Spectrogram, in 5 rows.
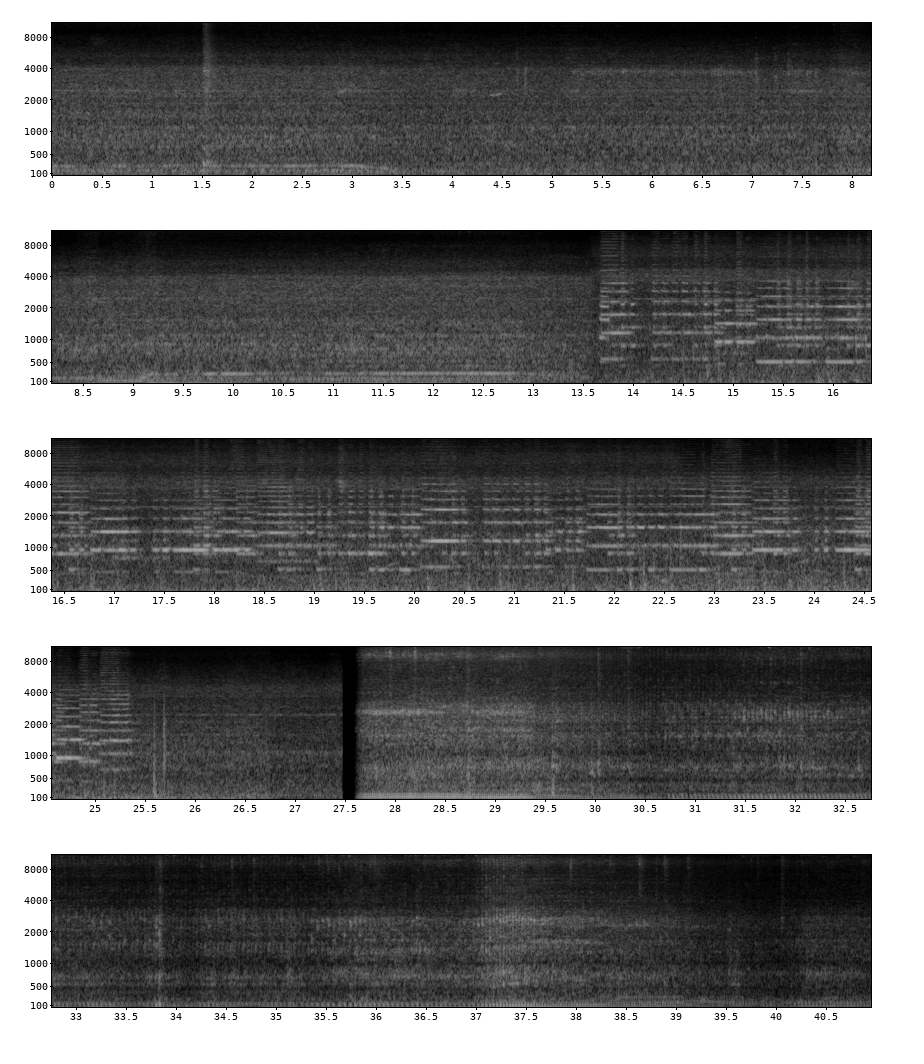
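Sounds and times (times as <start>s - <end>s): multi-tone horn tune: 13.6s - 25.5s
diesel engine running: 27.5s - 40.9s.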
